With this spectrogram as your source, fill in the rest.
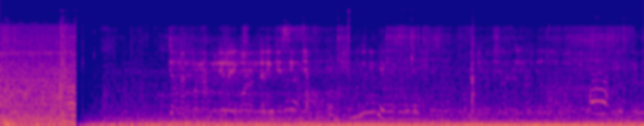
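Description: A bus engine rumbles low and steady from inside the moving bus.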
